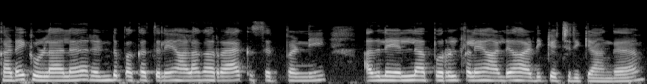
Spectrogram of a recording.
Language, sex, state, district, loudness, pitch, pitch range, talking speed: Tamil, female, Tamil Nadu, Kanyakumari, -13 LUFS, 185 Hz, 180-195 Hz, 120 wpm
